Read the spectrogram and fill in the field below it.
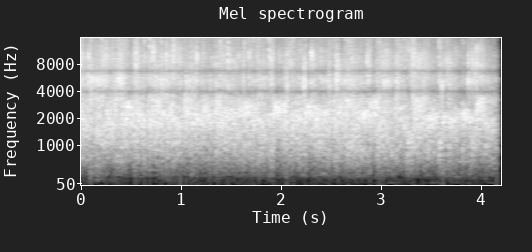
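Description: Steady, loud applause from an audience, a dense wash of many hands clapping without pause for a few seconds, with no voices standing out above it.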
